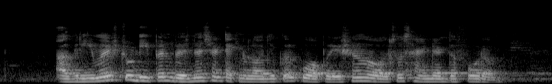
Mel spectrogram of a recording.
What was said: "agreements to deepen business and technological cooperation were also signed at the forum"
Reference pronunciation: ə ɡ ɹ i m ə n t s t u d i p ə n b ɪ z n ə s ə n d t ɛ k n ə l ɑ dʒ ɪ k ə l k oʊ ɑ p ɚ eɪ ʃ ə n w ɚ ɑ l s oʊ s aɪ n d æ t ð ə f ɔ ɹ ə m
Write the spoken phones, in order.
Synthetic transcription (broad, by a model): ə ɡ ɹ i m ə n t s t u d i p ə n b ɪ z n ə s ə n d t ɛ k n ə l ɑ dʒ ɪ k ə l k oʊ ɑ p ɚ eɪ ʃ ə n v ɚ ɑ l s oʊ s aɪ n d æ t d ə f ɔ ɹ ə m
